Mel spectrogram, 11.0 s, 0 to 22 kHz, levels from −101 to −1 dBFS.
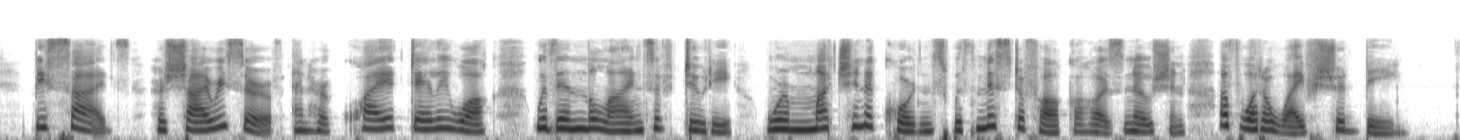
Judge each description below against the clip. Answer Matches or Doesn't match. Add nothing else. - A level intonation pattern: Doesn't match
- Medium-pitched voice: Doesn't match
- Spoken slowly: Doesn't match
